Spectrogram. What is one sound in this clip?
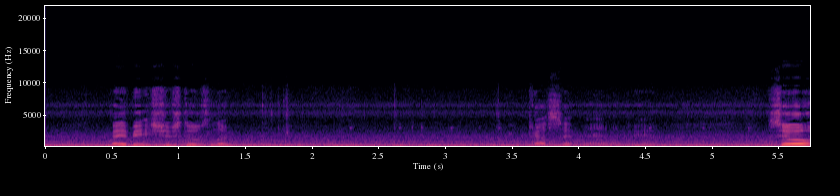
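A young man speaks casually close by inside a car.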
